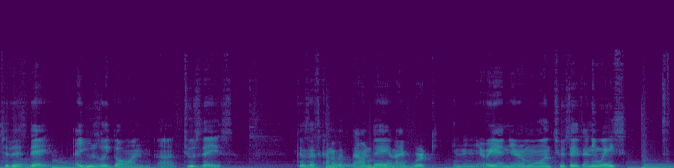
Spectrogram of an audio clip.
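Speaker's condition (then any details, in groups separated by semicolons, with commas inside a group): Cerebral palsy; lifelong, non-progressive, daily wheelchair use; 32 years with condition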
